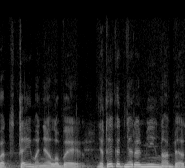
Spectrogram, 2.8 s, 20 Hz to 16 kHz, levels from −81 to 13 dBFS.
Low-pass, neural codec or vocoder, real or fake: 14.4 kHz; none; real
